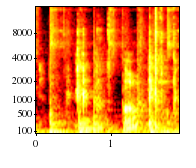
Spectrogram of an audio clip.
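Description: Rapid clacking of keys on a computer keyboard, a few quick bursts of keystrokes with short pauses between them, close and fairly soft.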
